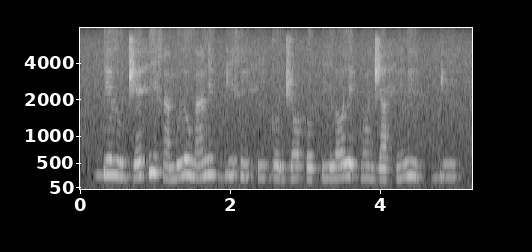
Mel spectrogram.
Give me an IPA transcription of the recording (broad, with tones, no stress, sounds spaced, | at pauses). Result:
ɡ͡b e˧ l u˨ d͡ʒ ɛ˨˦ h i˦˨ s ã˨ m u˨˦ l o˦˨ w ã˨˦ l i˦˨ ɡ͡b i˧ s ĩ˨ h i˨ ɡ o˨ d͡ʒ ɔ˨ h o˨ k͡p i˨ l ɔ˨˦ l e˧ ɡ͡b ɔ̃˧ d͡ʒ a˨ h ĩ˨˦ l ĩ˦˨ | ɡ͡b i˧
